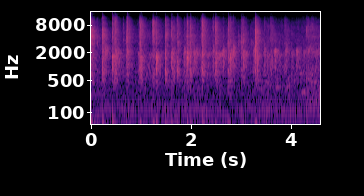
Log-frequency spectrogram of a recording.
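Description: Audience applause at a Songpa citizens' ceremony marking the 102nd anniversary of the March 1st Movement, a steady round of clapping from a crowd of many hands, moderately distant and fairly quiet, with individual claps standing out in an uneven rhythm.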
